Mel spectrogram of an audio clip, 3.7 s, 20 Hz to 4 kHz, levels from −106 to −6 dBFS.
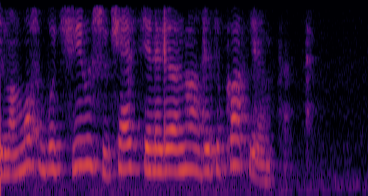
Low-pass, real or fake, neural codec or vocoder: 3.6 kHz; fake; codec, 16 kHz, 1 kbps, FunCodec, trained on Chinese and English, 50 frames a second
